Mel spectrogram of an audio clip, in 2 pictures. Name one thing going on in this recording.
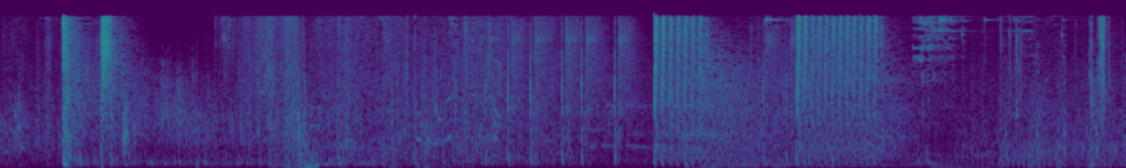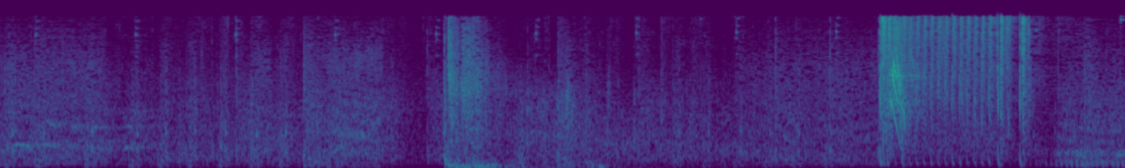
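Gunfire cracks in loud bursts.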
